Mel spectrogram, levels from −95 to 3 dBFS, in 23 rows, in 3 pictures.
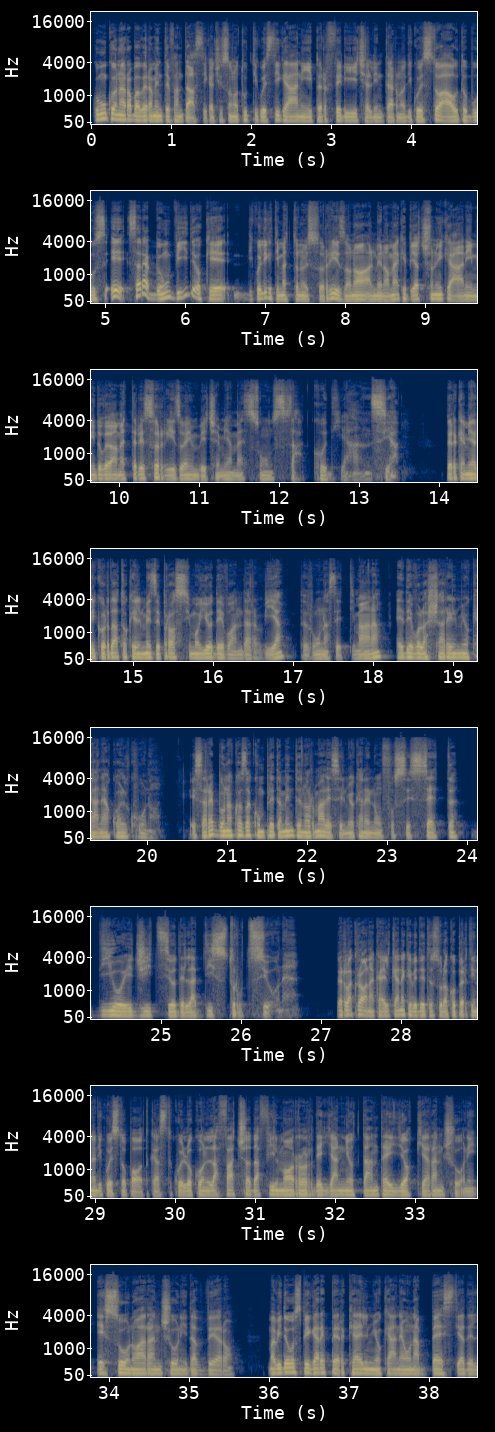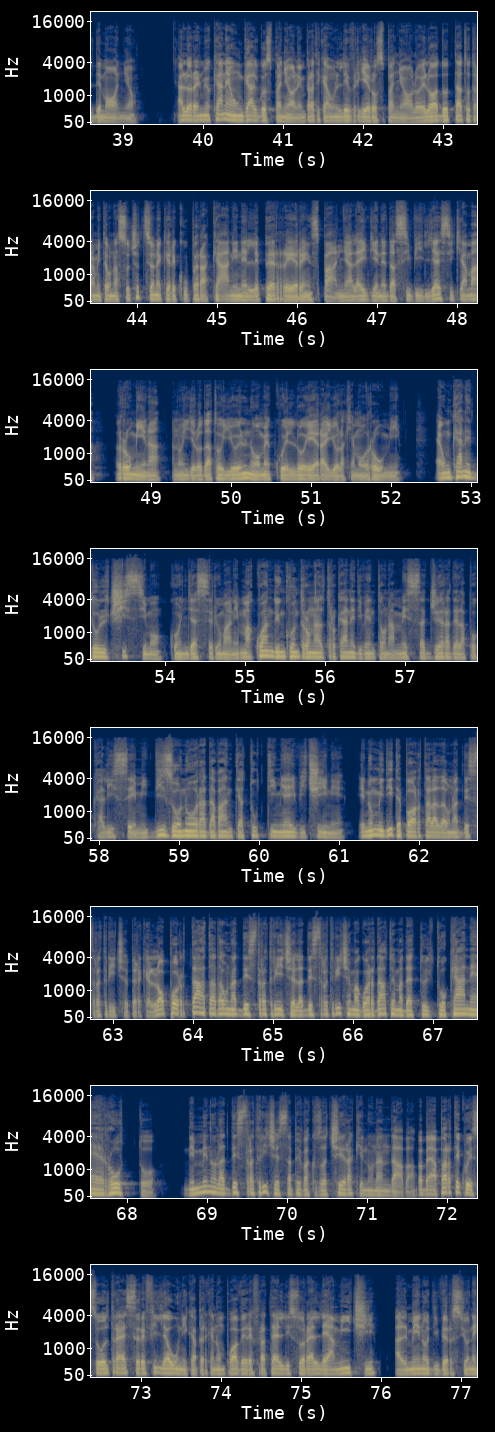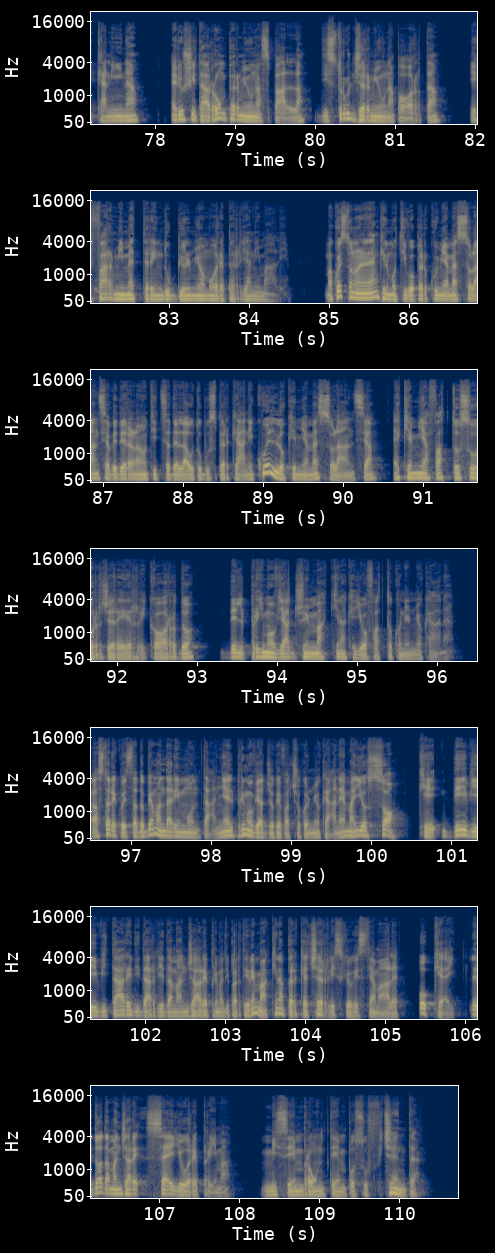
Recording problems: none

